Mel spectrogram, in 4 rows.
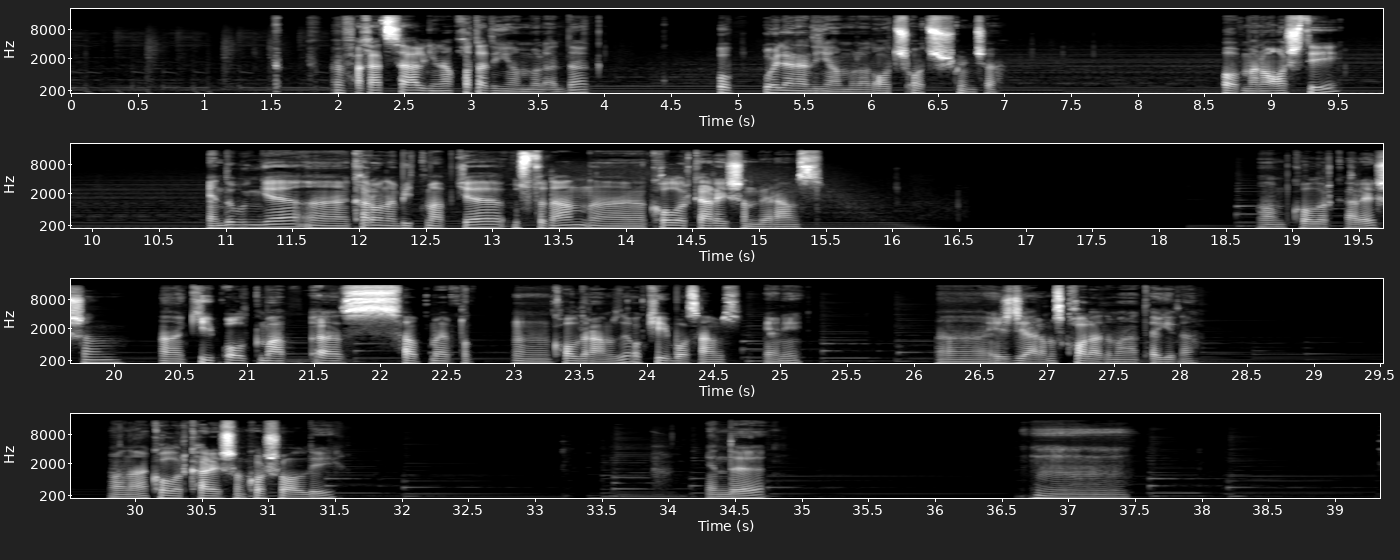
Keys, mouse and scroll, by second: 2.0 click, 4.8-6.8 drag, 8.5 click, 10.3 click, 11.6 click, 16.5 click, 19.0 click, 19.2 click, 24.0 click, 24.9-29.2 drag, 30.0 click, 31.1 click, 32.1 click, 35.5 click, 38.2 click.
